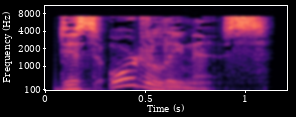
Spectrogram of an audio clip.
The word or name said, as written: disorderliness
